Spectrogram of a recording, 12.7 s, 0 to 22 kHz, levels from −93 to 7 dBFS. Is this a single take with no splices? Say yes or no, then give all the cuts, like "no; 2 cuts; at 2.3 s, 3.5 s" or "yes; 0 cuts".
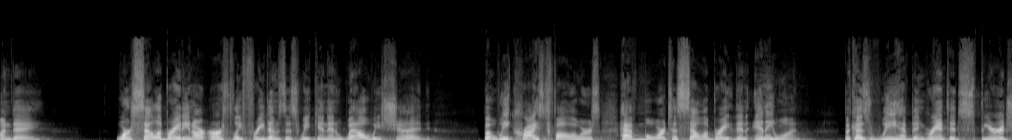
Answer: yes; 0 cuts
